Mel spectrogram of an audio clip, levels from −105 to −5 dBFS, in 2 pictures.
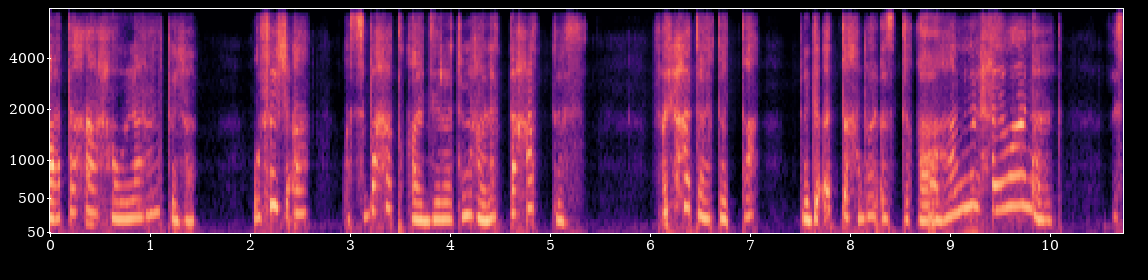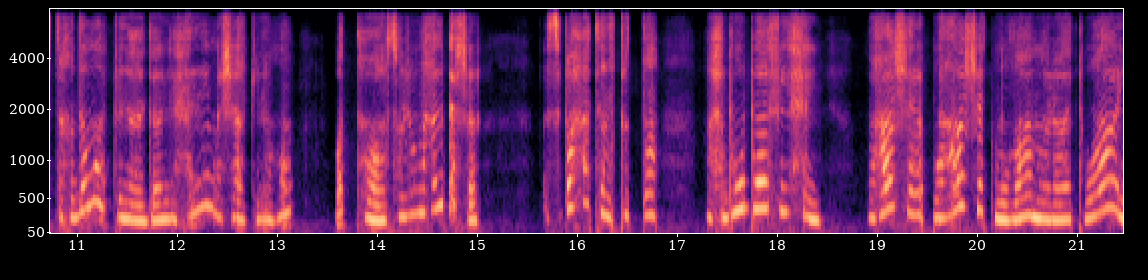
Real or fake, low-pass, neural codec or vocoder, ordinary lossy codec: fake; 7.2 kHz; codec, 44.1 kHz, 2.6 kbps, SNAC; none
